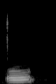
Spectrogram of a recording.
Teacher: जब भी ऊ बोलते हैं तो आपके दोनों ओठ आपस में टकरा जाते हैं या पास पहुंच जाते हैं, तो ये हमारा ओष्ठ वर्ण कहला जाता है, ऊ।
